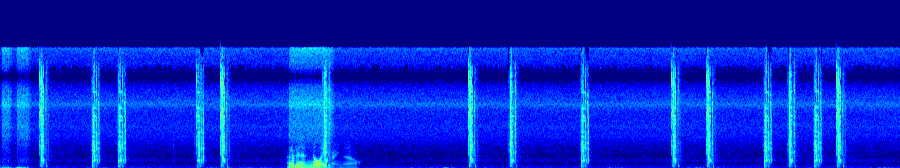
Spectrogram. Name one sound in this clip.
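Short electronic clicks sound as puzzle panels turn.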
